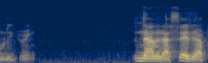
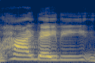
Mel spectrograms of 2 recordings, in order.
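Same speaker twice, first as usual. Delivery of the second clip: quoting a viewer; 5 semitones higher, slower than usual. Retold or imitated. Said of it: "That's what he said".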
